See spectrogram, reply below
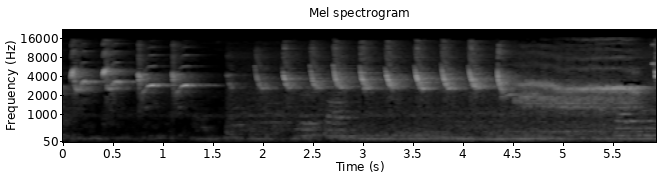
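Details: Five-month-old canary learning to compose its song: a few sharp notes, then a regular chain of descending high chirps ending in a drawn-out buzz.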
